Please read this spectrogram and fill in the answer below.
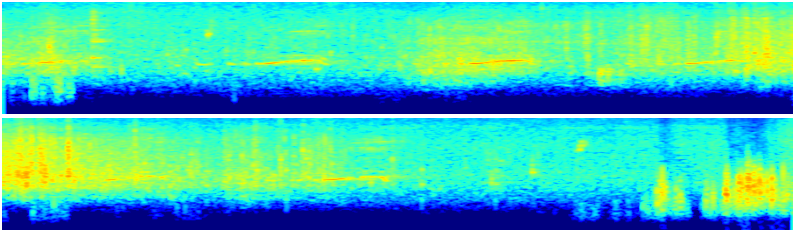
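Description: African elephant spraying water from its trunk, the spray splashing onto the waterhole's surface as a rushing splash that swells about two and a half and four seconds in.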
